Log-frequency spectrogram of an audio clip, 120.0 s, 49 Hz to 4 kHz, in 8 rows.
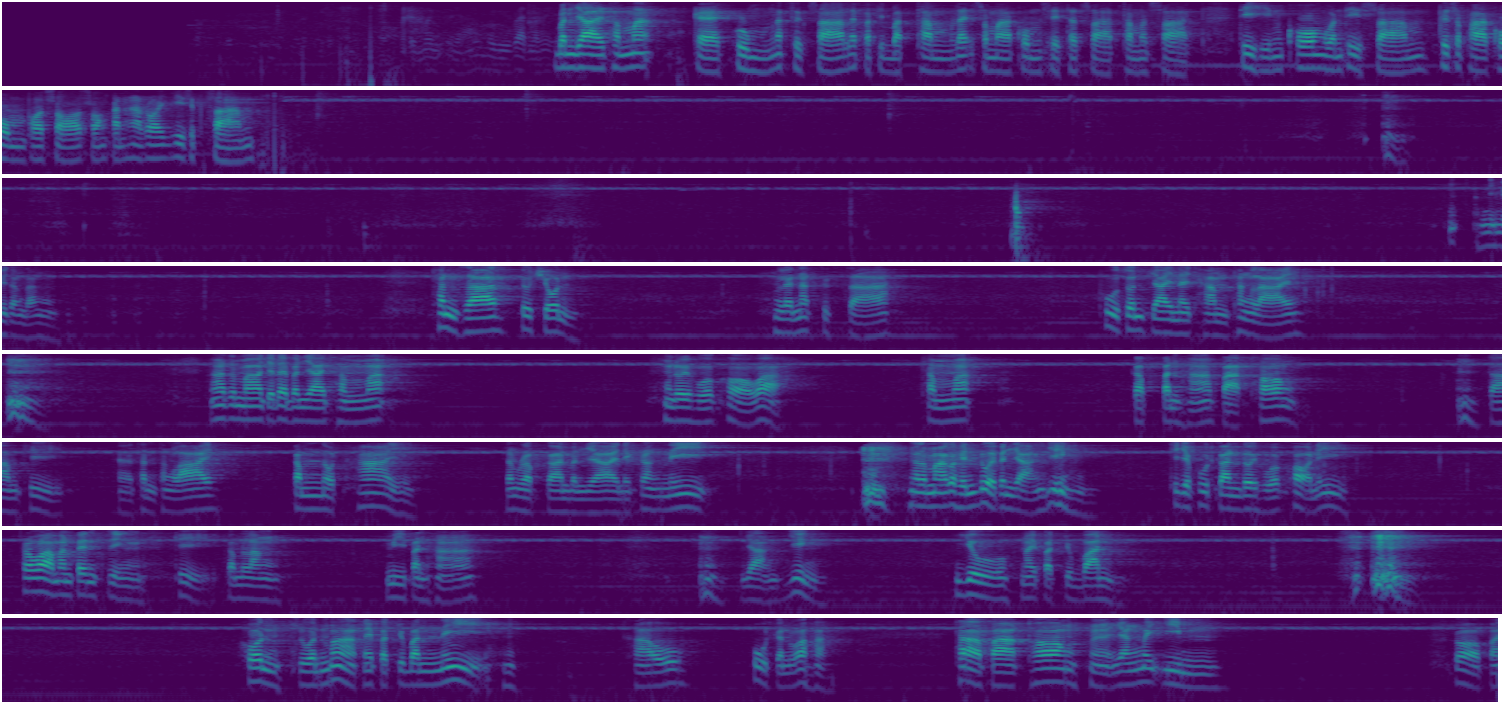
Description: พระธรรมโกศาจารย์ (พุทธทาสภิกขุ) - อบรมนักศึกษามหาวิทยาลัยธรรมศาสตร์ ปี 2523 ครั้ง 1 ธรรมะกับปัญหาปากท้อง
